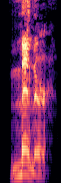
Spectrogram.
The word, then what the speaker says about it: Mentor: We pronounce it Menor.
